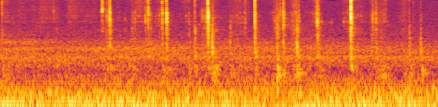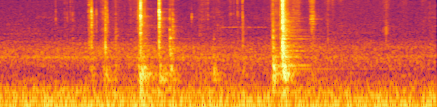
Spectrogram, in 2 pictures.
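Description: A screwdriver clicks and taps against metal screws.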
